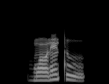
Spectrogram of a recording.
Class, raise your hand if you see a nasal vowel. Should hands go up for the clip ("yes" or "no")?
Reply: yes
